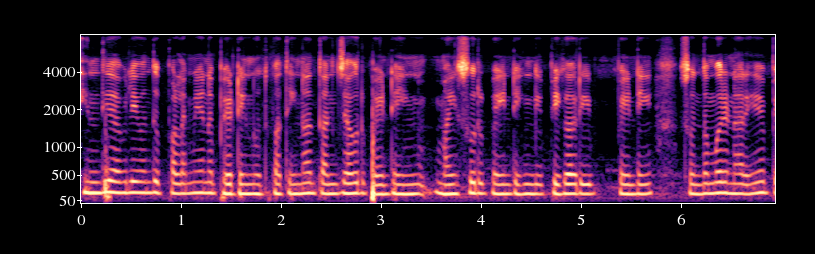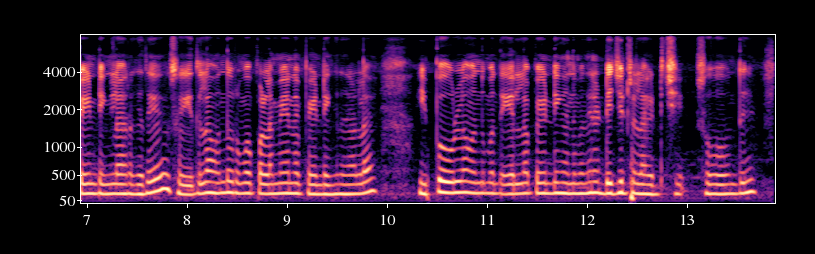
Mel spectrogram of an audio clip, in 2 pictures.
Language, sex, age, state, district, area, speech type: Tamil, female, 18-30, Tamil Nadu, Tiruvarur, rural, spontaneous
